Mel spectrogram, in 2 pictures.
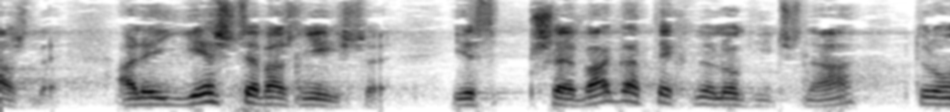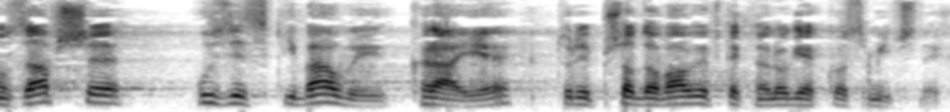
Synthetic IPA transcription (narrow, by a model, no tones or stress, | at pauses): ʐnɛ̰a̰lɛjɛʂt͡ʂɛvaʐɲejʂɛ̰ | jɛst̪pʂɛvaɡat̪ɛxnɔlɔɡʲit͡ʂna | kt̪uɾɔ̃w̃zafʂɛ | uzɘskʲivawɘkɾajɛk̚t̪uɾɛpʂɔd̪ɔvawɘft̪ɛxnɔlɔɡʲjaxkɔsmʲit͡ʂnɘ̰x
